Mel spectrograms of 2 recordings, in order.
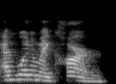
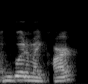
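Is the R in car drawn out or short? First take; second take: drawn out; short. First: Said Eastern style, with a longer R in car. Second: Said plainly, with a short R in car.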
